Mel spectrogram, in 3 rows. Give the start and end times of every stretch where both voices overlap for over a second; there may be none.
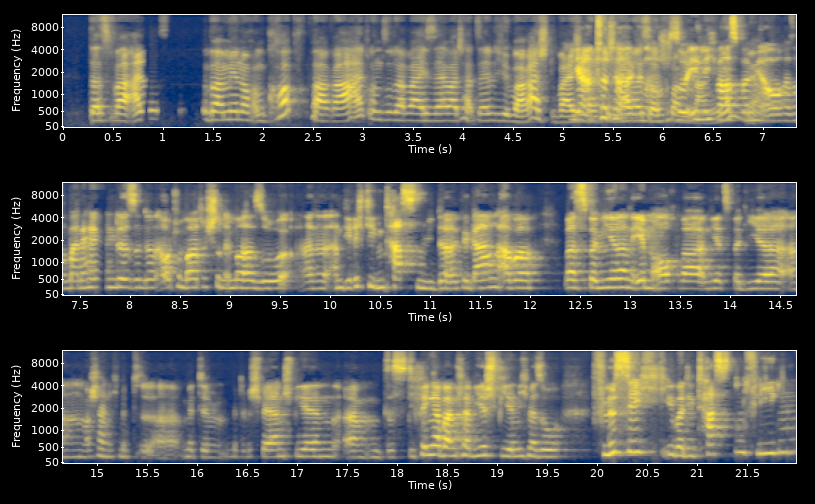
5.1-7.0

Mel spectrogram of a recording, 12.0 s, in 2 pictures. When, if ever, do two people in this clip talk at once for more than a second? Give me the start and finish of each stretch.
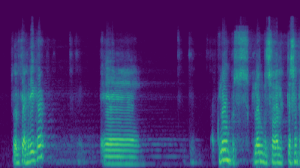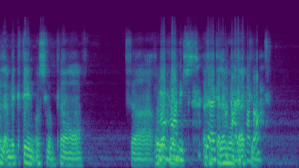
9.2-11.2

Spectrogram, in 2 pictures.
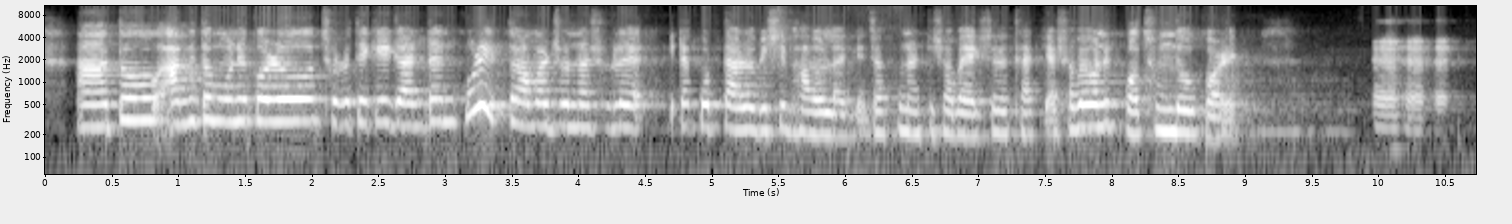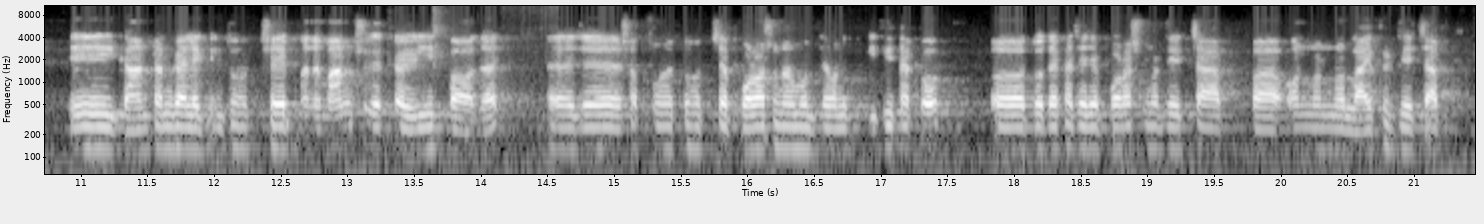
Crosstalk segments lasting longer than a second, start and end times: none

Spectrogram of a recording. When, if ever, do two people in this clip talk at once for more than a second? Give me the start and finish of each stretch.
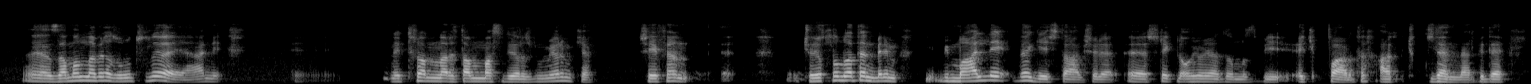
none

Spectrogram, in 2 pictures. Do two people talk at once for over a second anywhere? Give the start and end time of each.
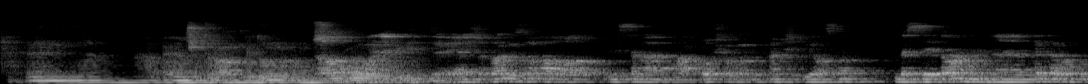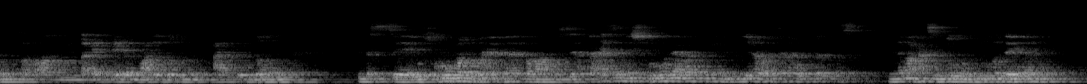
3.1-4.5

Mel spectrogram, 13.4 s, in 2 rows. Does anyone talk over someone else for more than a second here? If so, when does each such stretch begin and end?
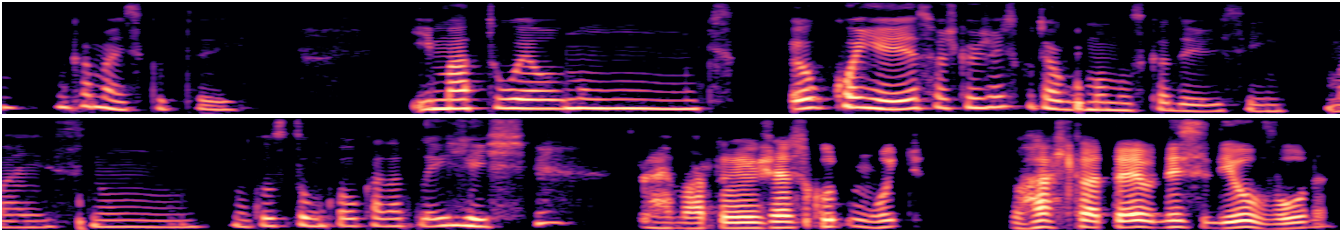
none

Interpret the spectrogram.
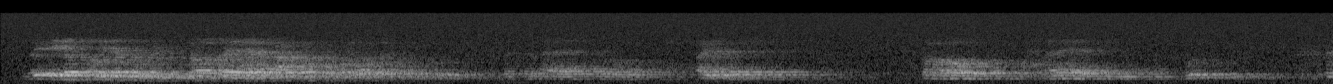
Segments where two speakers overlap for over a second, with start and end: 1.9-4.2

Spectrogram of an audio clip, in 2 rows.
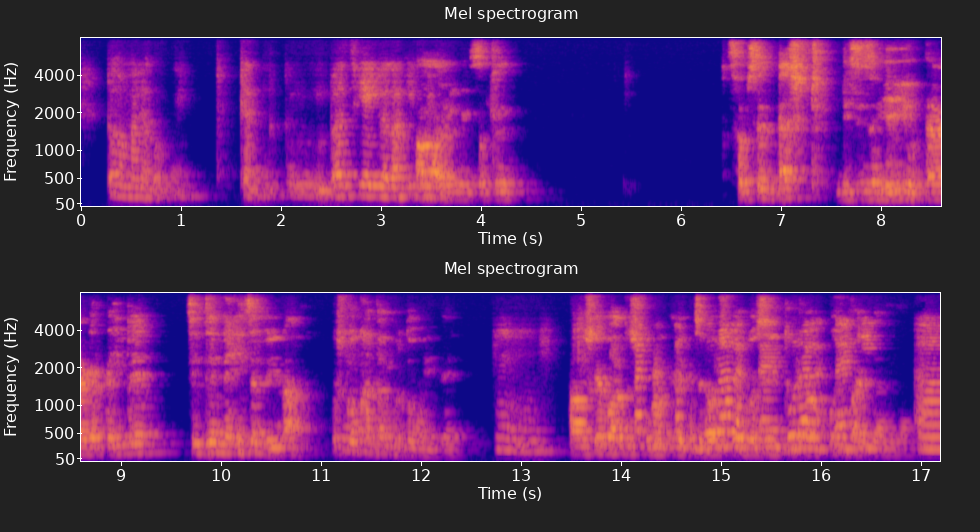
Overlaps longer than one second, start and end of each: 13.9-16.6

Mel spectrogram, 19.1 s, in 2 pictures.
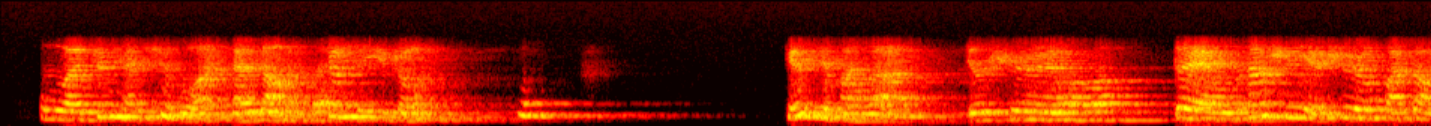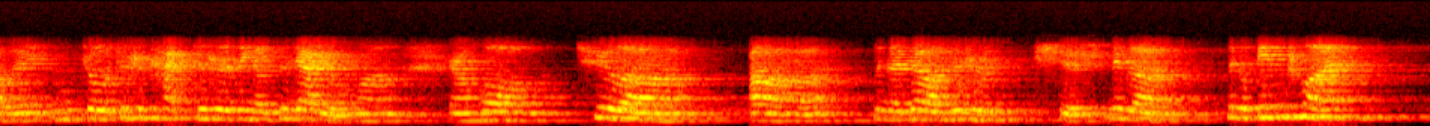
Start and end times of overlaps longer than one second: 0.8-2.3

